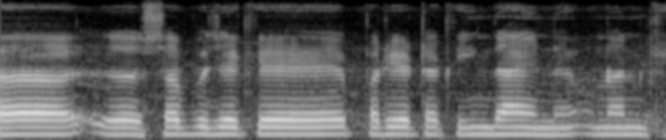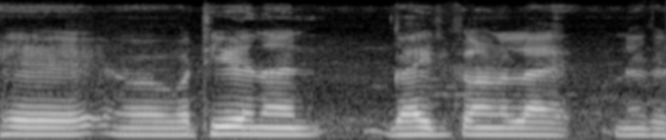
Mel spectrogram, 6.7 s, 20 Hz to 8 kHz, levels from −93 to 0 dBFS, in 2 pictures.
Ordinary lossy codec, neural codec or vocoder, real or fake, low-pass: none; none; real; none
